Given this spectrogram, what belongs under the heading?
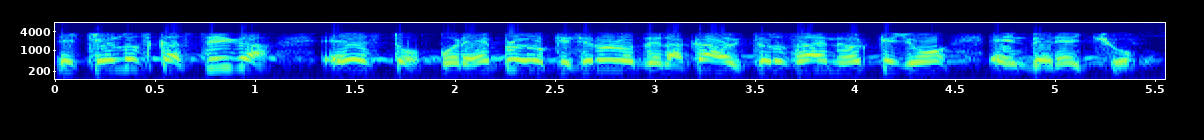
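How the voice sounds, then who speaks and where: A man talks at a fairly quick pace, keeping his loudness very even. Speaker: caller. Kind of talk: phone-in call. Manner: formal.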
